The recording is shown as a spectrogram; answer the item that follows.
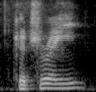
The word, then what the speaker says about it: Katrine: Katrine. It rhymes with latrine, but you ain't no latrine.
